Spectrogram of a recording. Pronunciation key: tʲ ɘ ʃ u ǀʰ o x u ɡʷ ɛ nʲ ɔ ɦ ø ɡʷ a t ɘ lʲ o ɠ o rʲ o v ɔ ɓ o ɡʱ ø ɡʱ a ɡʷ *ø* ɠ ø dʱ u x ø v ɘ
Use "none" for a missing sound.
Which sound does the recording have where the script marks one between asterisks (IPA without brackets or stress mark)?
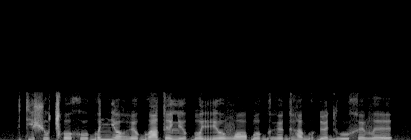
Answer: ɛ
